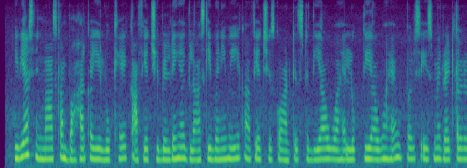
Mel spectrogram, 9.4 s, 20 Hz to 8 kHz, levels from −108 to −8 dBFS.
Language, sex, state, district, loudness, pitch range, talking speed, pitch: Hindi, female, Uttar Pradesh, Jyotiba Phule Nagar, -31 LUFS, 175-195 Hz, 225 wpm, 185 Hz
